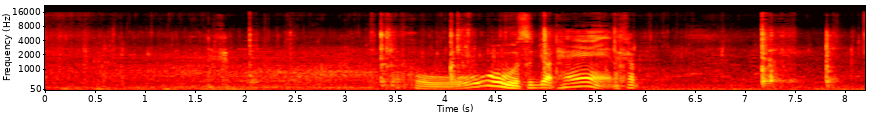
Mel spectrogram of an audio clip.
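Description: A metal ladle scrapes and clinks against a pot.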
